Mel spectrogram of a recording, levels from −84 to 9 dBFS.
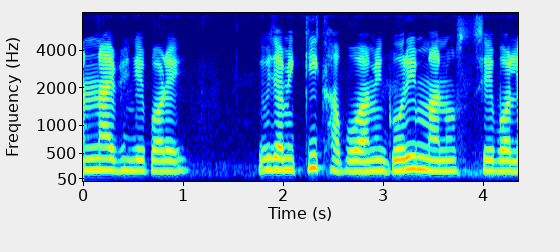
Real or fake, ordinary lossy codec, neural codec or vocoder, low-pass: real; none; none; none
